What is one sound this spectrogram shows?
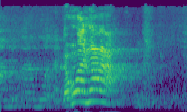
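A man shouts loudly, his voice rising and falling.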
